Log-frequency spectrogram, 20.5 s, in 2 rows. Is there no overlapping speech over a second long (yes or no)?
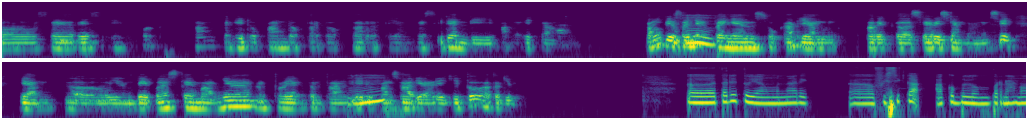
yes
